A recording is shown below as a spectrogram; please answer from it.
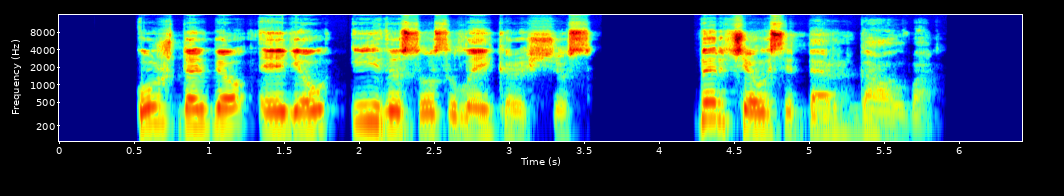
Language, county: Lithuanian, Utena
